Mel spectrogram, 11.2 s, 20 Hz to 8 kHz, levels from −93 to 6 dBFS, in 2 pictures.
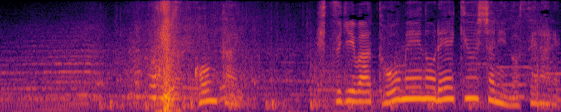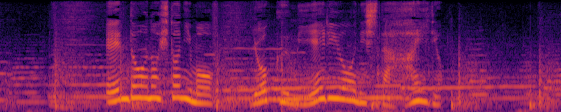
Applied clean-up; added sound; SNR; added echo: none; Race car, auto racing / Accelerating, revving, vroom; 6 dB; none.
